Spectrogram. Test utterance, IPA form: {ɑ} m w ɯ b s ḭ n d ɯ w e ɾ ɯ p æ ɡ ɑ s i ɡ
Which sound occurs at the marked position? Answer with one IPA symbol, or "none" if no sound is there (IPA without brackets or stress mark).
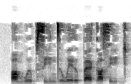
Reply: ɑ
